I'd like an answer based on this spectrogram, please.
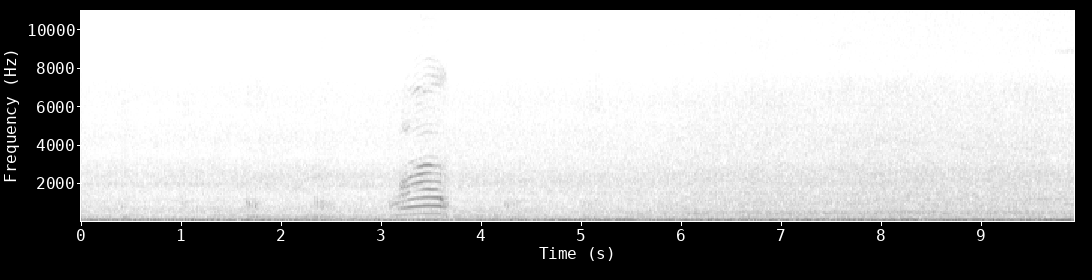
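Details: Ginger domestic cat meowing as though complaining: one clear, arched meow after about three seconds, then only steady low-pitched room hum.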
